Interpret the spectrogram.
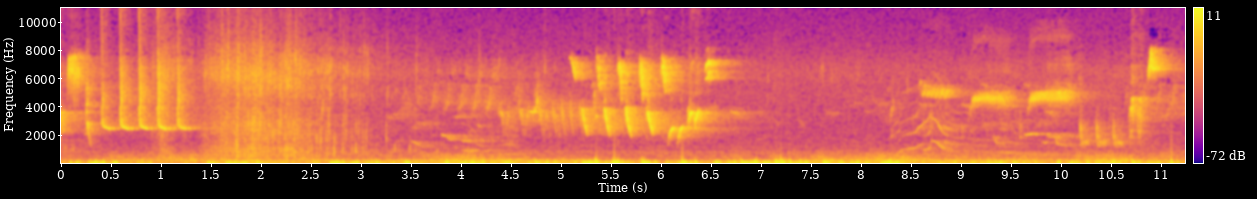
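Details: Common nightingale singing, unedited recording: rapid repeated notes and sharp whistled phrases, then fast trills and varied chattering strophes high in pitch, over a steady low rumbling background.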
